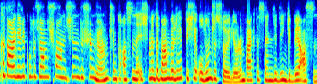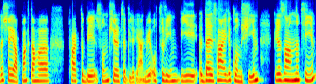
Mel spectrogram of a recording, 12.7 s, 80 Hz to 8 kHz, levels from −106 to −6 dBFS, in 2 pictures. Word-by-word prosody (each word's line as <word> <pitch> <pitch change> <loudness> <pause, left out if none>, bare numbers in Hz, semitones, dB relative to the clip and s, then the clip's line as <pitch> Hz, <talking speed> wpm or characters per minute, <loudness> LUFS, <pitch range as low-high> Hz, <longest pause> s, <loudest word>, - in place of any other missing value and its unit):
kadar 375 -3 +4
gerek 350 +1 -1
olacağını 340 -1 -2
şu 360 +2 -5
an 330 -2 -1
için 325 +3 -6
düşünmüyorum. 275 -7 +1
Çünkü 270 -1 -3
aslında 250 +1 +1
eşime 270 +2 0
de 285 - +1
ben, 265 +2 +5
böyle, 280 0 +3
hep 295 0 -3
bir 285 - +2
şey 270 +1 -2
olunca 260 +3 +4
söylüyorum. 175 - 0
Belki 220 0 0
de 245 - -5
senin 225 -2 -1
dediğin 230 0 +3
gibi, 215 +2 0
aslında 195 0 -3
şey 220 -1 -2
yapmak 200 +3 -1
daha 200 0 0 0.4
farklı 200 -1 -3
bir 190 +1 0
sonuç 210 +5 -4
yaratabilir. 185 -5 -3
Yani - - -5
bir 205 - 0
oturayım, 205 0 -3
bir, 195 -1 -2
ııı, 205 - -2
detaylı 215 +1 +2
konuşayım, 190 0 0 0.3
biraz 225 0 +1
anlatayım. 230 +3 +4
225 Hz, 190 wpm, -23 LUFS, 200-275 Hz, 0.4 s, ben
